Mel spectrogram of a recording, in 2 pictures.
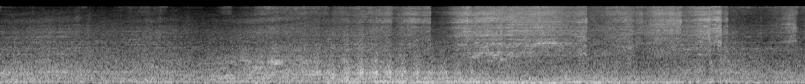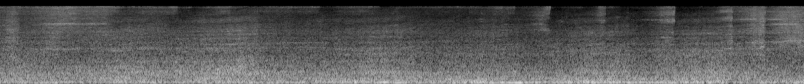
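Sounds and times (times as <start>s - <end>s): rumble of wheels on rail: 0.0s - 16.0s
high-pitched wheel noise: 1.2s - 8.9s.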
